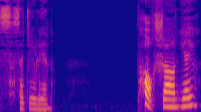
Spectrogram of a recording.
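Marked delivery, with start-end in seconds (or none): 2.7-4.0 loud, higher mocking jeer; sneering. A narrator's reading. Lou sneering at Julian, loud mocking jeer. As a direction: sneer it at the posh kids. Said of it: "said Lou sneeringly".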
